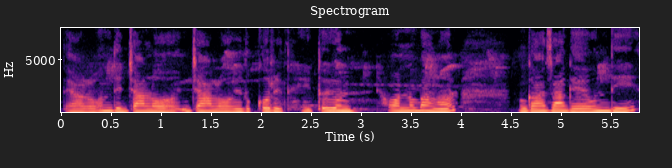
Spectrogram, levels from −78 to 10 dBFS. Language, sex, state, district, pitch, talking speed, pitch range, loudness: Chakma, female, Tripura, Dhalai, 235 Hz, 145 wpm, 220-250 Hz, -14 LUFS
